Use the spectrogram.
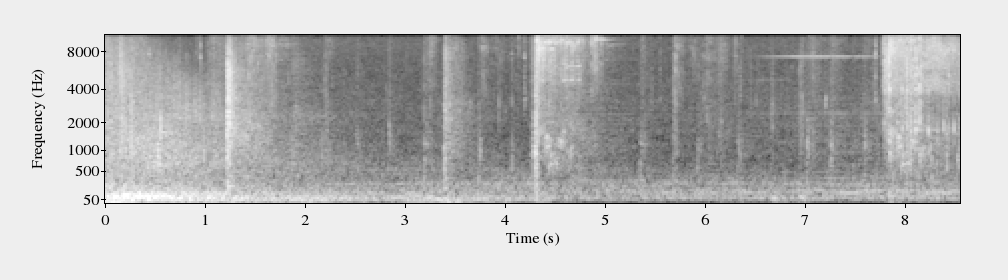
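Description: Fire-spell explosions from the Hogwarts Legacy video game: a loud, deep boom opens, followed by a few sharper blasts spread across the stretch over a rumbling battle background, with no speech.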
